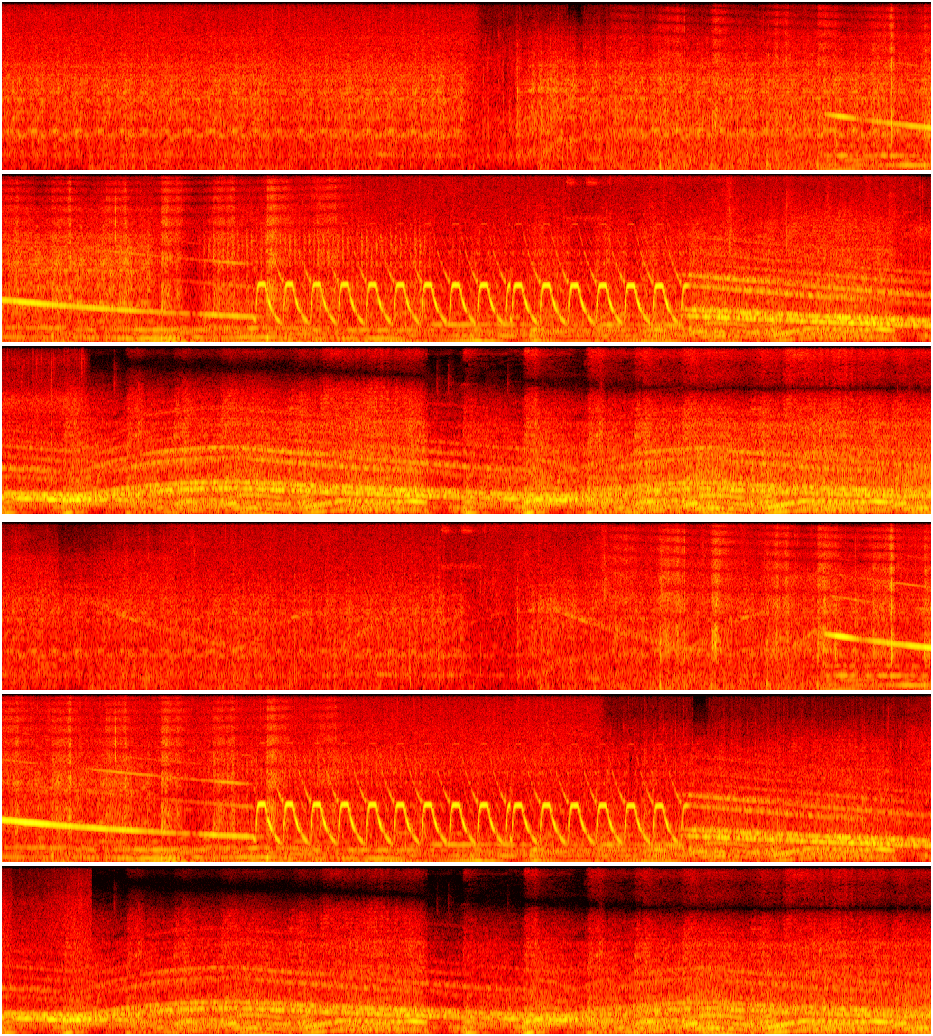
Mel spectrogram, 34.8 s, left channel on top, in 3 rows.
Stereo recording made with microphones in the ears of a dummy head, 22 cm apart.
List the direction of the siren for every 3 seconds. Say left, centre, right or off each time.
right, right, right, right, right, centre, centre, left, left, left, left, left.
